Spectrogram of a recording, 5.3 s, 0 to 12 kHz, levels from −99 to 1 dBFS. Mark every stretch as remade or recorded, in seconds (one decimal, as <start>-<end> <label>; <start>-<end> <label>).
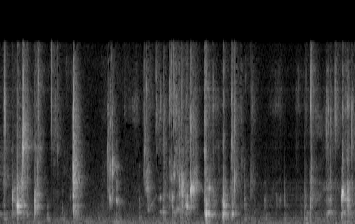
0.0-0.8 remade; 0.8-2.9 recorded; 2.9-3.5 remade; 3.5-3.9 recorded; 3.9-5.3 remade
